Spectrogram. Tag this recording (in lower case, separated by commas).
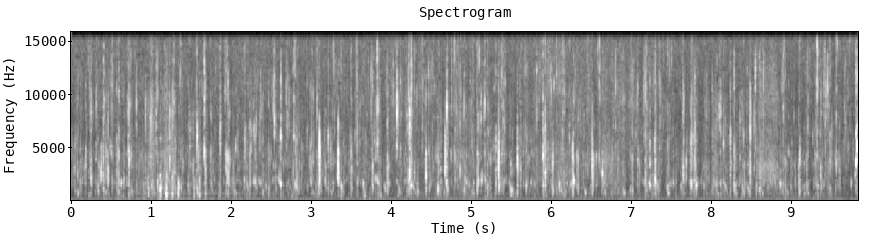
chatter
